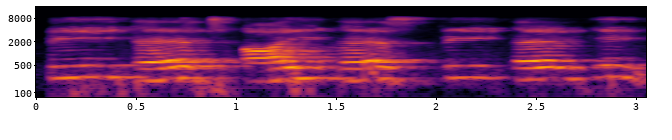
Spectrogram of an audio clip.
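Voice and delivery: each letter drawn out, very slow; slow letter-by-letter spelling. Shown as a demonstration. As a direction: spell it out so the class can write. Teacher spelling slowly for dictation. (हर अक्षर धीरे-धीरे बोलते हुए)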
